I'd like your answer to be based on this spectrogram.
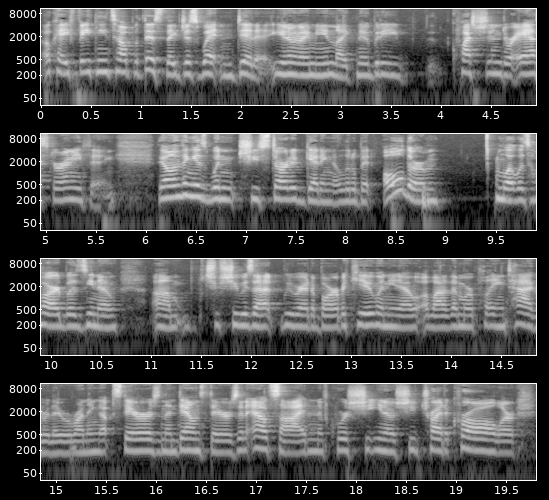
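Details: Adult woman speaking; typical speech.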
